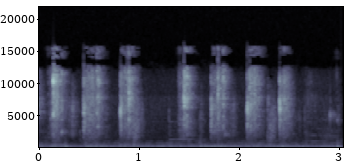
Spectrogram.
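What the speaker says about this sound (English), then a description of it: "I'm gonna start by just spraying on" Glycerin and water mix sprayed from a spray bottle onto matted, dry natural hair with no product in it, heard as about six short hissing bursts in an even rhythm, close and fairly quiet.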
